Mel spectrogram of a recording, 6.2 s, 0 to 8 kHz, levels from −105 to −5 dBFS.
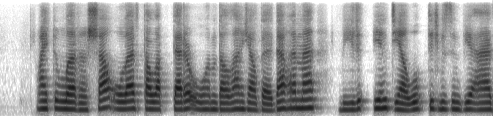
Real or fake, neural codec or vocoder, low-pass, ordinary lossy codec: fake; codec, 16 kHz, 0.5 kbps, FunCodec, trained on Chinese and English, 25 frames a second; 7.2 kHz; none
